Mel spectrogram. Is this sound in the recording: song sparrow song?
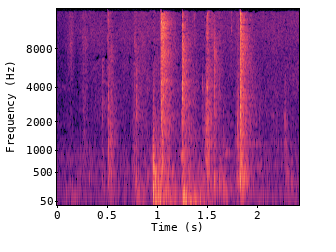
no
